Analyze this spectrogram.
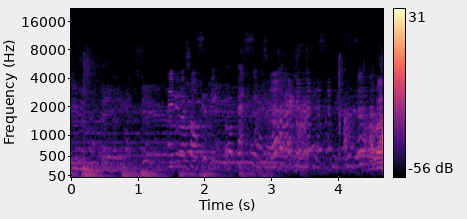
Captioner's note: crowd chattering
